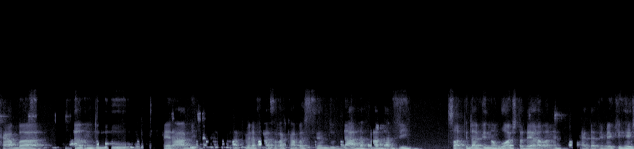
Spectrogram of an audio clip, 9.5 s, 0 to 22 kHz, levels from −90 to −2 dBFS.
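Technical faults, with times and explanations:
0.82–1.05, 1.58–2.29, 2.95–5.74 and 8.3–8.71 s, echo leak: a delayed copy of the sound returns about 0.4 s later (407 ms early, 387 ms later), likely from a far-end loudspeaker the echo canceller missed. It is faint at first (about 35 dB down), then nearly as loud as the direct sound (about 5 dB down, level at 8.3 s). Unlike room reverberation, it is a distinct, separate repeat.
0.97–2.49, 3.44–4.35 and 5.15–5.62 s, speech suppressed in double talk: the speech dips (about 35 dB at first, then about 10 and 5 dB) while the echo overlaps it. This is likely from the canceller attenuating both signals. Unlike a dropout, the speech is turned down during double talk rather than lost in transmission.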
